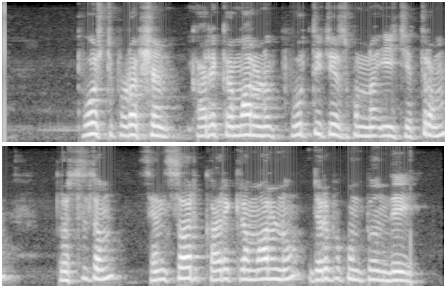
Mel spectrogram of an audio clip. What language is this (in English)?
Telugu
